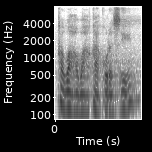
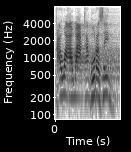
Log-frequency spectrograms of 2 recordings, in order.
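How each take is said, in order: First: It sounds sorrowful and pitying. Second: It sounds gloating and mocking. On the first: The town's coming fate is lamented. The speaker calls it right. "Hindi niyo po ba napansin kung paano ko binigkas?" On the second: The town's punishment is deserved and welcomed. The speaker calls it wrong. "Buti nga sa'yo. Parang ganon? Hindi ganon"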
